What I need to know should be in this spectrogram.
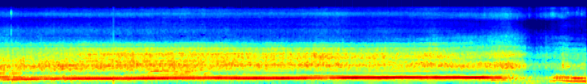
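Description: A car engine revs hard and roars close by.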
